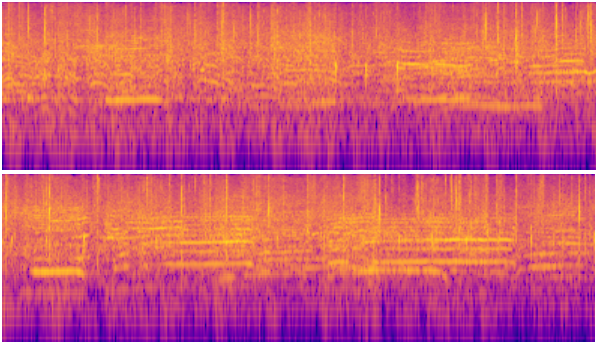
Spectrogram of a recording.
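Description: Fans close by clap their hands.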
